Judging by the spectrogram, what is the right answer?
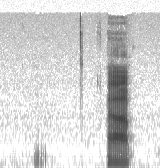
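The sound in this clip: Quiet computer mouse clicks as a link to a tweet is opened, a couple of faint, short clicks followed by a brief voice.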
